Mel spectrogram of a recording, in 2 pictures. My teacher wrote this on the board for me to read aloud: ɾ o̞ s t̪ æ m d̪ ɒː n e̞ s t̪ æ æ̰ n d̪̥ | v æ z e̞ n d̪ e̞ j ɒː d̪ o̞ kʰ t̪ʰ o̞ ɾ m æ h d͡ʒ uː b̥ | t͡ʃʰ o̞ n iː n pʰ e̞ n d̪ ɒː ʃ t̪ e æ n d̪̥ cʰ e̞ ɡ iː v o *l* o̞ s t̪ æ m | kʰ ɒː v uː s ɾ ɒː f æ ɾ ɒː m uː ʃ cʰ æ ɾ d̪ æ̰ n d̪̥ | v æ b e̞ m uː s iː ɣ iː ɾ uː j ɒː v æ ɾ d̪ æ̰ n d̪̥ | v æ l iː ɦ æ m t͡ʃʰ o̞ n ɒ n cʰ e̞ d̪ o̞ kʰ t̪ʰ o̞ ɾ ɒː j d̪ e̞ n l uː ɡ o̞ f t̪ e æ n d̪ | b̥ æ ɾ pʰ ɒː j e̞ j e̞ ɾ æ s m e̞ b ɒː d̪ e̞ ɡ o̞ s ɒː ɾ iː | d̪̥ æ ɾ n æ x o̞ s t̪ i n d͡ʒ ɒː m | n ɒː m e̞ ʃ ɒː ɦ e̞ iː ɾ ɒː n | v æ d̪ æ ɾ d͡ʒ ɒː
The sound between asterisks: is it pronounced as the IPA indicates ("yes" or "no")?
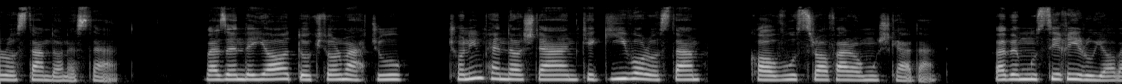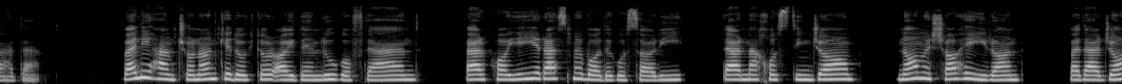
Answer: no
